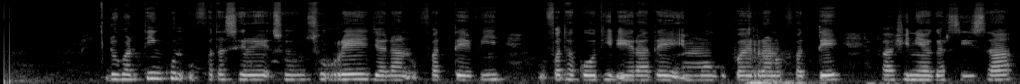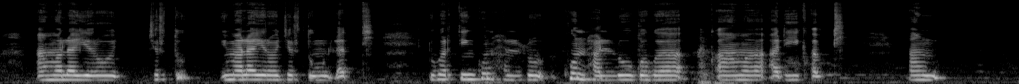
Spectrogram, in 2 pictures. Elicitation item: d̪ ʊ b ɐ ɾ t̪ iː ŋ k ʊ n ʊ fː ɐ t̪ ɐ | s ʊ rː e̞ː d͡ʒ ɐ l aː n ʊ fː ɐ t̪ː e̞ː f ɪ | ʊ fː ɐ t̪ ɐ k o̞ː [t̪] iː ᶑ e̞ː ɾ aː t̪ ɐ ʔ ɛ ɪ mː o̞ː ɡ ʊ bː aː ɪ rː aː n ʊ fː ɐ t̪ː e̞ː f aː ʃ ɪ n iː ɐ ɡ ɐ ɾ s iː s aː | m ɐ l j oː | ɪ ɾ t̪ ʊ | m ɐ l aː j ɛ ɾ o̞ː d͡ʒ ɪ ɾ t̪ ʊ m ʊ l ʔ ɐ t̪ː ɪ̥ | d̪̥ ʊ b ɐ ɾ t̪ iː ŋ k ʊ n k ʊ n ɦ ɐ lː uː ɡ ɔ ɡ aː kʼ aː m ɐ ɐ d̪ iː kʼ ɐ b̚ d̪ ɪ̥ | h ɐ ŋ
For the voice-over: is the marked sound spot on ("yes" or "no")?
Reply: yes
